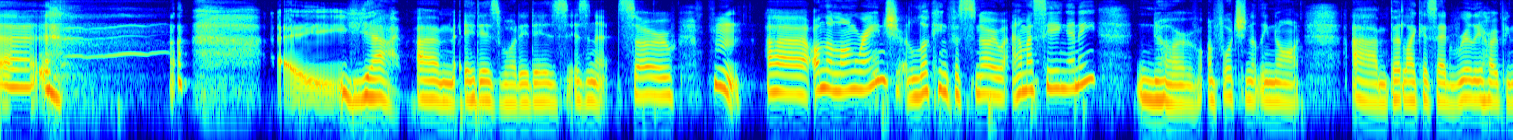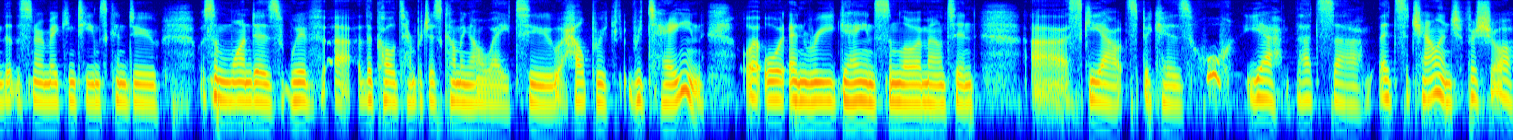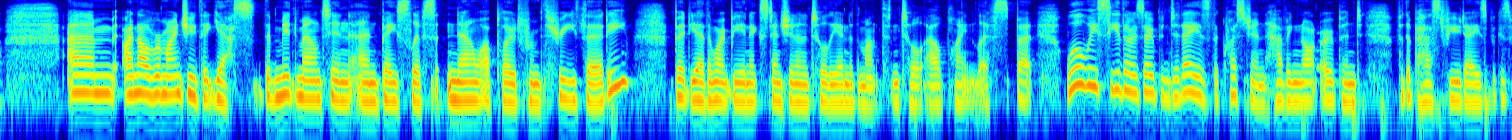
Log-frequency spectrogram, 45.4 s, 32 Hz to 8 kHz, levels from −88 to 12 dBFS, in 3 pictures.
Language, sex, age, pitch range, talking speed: English, female, 20-39, 150-190 Hz, 170 wpm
